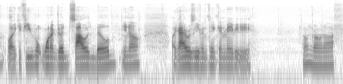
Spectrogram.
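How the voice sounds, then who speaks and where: A man's medium-pitched, monotone, flat delivery, broken by long, frequent pauses. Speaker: gaming YouTuber. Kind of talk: casual gameplay tutorial commentary. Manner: casual, halting with fillers.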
